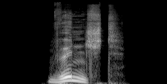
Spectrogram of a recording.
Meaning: inflection of wünschen: 1. third-person singular present 2. second-person plural present 3. plural imperative
- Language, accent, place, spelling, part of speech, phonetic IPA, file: German, Germany, Berlin, wünscht, verb, [vʏnʃt], De-wünscht.ogg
